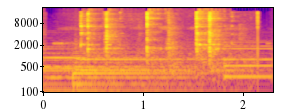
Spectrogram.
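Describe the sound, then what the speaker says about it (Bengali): A spoon mixes tempering into yogurt in a bowl, making a few light, irregular clinks and scrapes against the bowl, close and clear. "দইটার মধ্যে ভালোভাবে চামচ দিয়ে মিশিয়ে দিতে হবে"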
